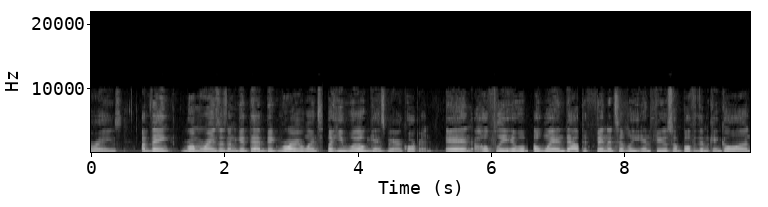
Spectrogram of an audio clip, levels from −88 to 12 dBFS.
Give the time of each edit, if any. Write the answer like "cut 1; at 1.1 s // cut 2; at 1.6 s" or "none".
cut 1; at 1.3 s // cut 2; at 2.0 s // cut 3; at 3.2 s // cut 4; at 4.1 s // cut 5; at 6.5 s // cut 6; at 7.3 s // cut 7; at 8.4 s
